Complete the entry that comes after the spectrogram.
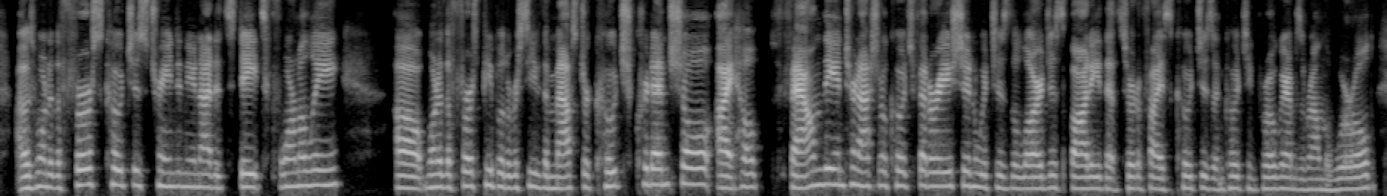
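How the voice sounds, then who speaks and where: Speaking at a fairly quick pace, a woman with a New Jersey accent uses a medium pitch. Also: fairly even intonation. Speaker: life coach. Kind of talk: webinar presentation.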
